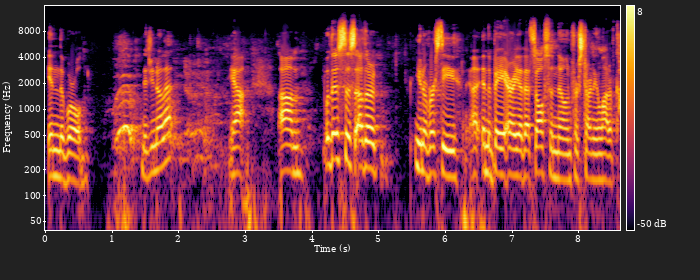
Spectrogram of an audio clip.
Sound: cheers

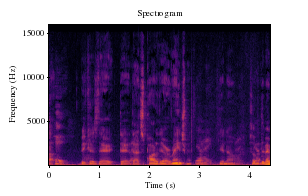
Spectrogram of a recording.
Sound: voiceover

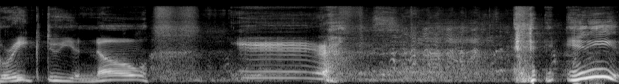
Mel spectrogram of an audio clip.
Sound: grunts

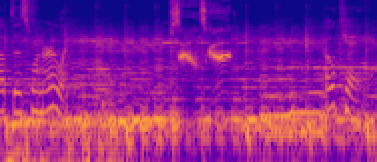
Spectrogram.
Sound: intercom

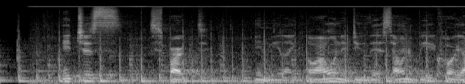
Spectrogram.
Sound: voiceover

